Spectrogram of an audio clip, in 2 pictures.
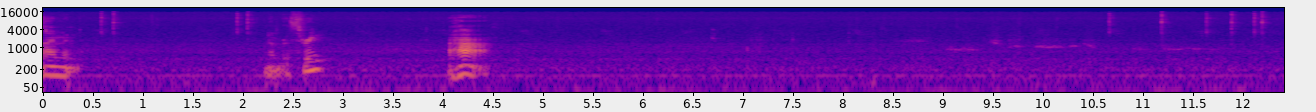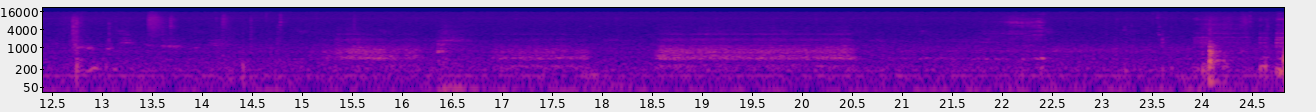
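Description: A young man speaks briefly and calmly into a nearby microphone.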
